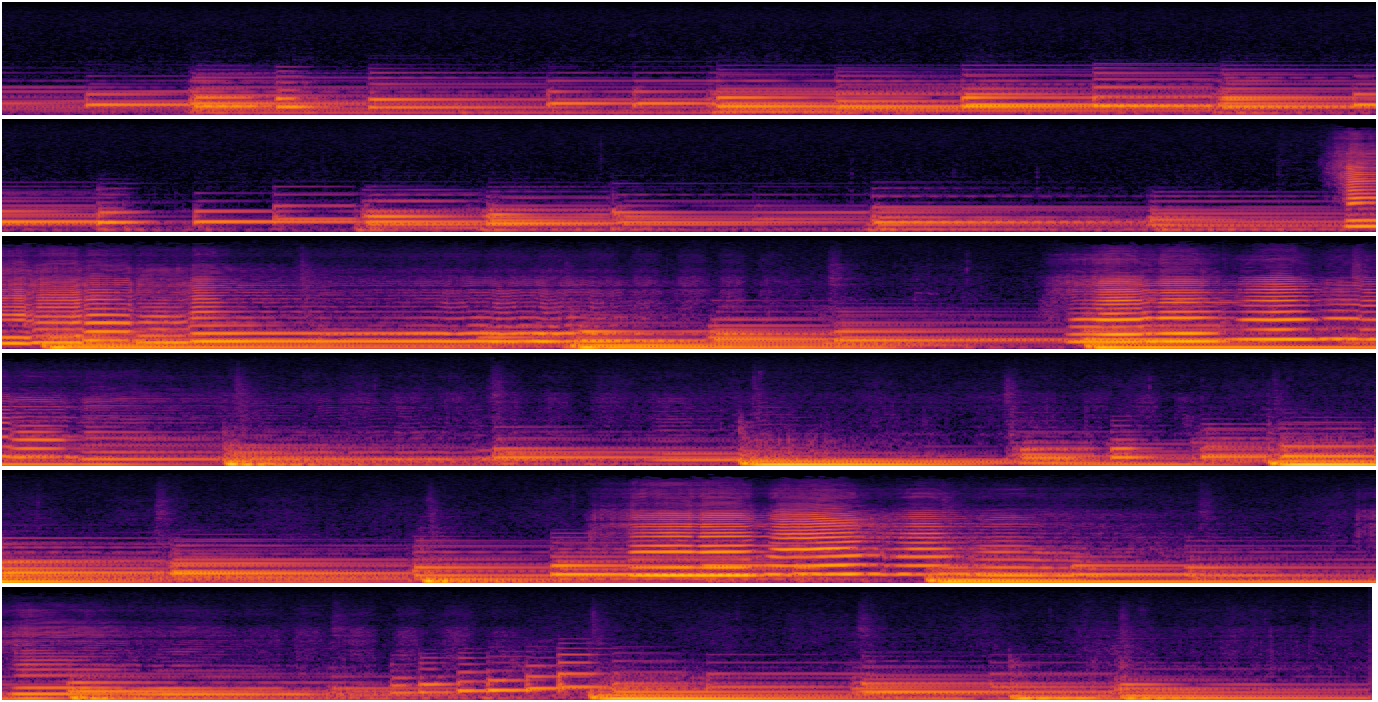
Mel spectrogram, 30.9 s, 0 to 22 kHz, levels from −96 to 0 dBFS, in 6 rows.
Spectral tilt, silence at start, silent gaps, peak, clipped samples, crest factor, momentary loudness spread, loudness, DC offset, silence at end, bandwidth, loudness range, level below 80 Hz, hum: -7.5 dB/octave; 0 s; none; -2 dBFS; under 0.1%; 20 dB; 16 LU; -24 LUFS; under 0.1%; 0 s; 11.5 kHz; 9 LU; -28 dBFS; none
